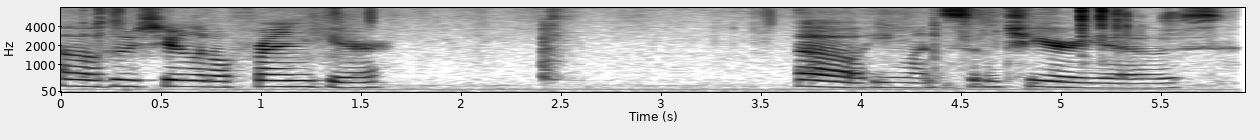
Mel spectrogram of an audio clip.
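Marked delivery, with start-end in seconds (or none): none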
